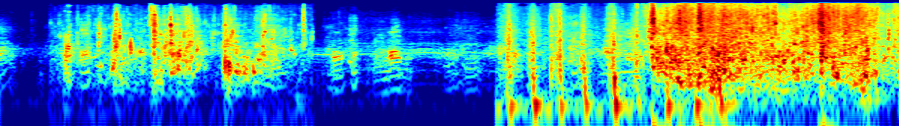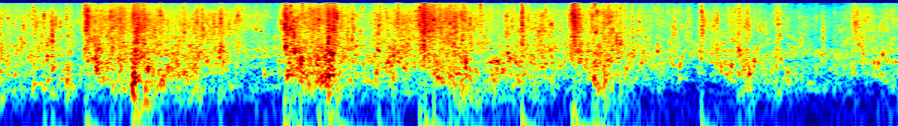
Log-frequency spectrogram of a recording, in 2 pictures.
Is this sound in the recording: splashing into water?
yes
